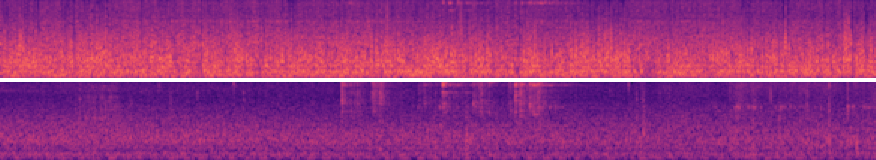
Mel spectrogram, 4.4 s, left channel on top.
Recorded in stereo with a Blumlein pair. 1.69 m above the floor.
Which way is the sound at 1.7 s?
55° right.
